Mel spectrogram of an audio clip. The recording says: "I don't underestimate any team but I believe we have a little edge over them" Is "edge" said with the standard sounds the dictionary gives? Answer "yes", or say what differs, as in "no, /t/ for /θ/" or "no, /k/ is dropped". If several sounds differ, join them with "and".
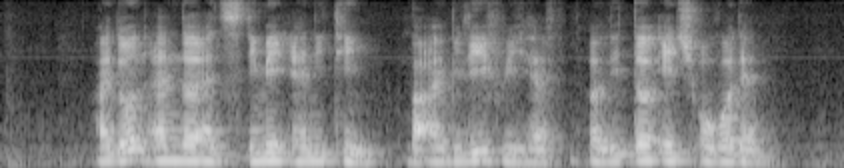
no, /tʃ/ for /dʒ/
